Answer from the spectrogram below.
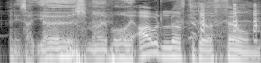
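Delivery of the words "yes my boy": raised, dark evil-overlord villain voice. Imitating Walt Disney as an overlord in a bunker: Emperor and Voldemort mix voice. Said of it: "a mix between the Emperor from Star Wars and Voldemort in, in, in that e-, impersonation".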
